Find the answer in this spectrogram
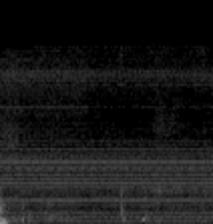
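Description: Faint, steady electrical mains hum, with a couple of faint light ticks a little past a second in.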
